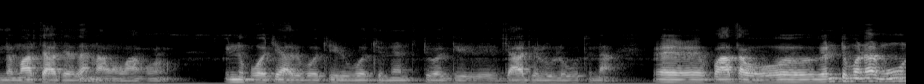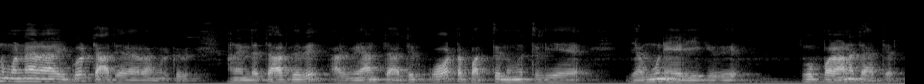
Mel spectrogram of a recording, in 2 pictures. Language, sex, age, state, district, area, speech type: Tamil, male, 60+, Tamil Nadu, Tiruppur, rural, spontaneous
